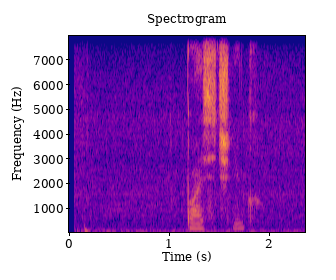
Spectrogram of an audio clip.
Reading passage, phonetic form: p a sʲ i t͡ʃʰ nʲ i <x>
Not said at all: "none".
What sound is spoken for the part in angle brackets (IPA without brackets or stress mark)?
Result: k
